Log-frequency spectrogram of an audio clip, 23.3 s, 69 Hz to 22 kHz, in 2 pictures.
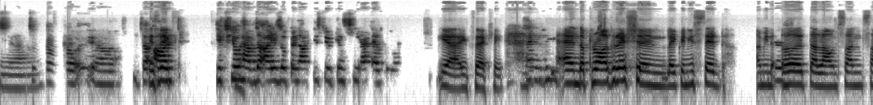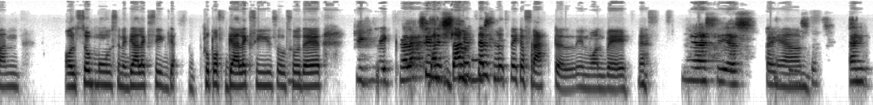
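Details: Stammering in a 20-year-old woman who stammers, reportedly more in public than with family.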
